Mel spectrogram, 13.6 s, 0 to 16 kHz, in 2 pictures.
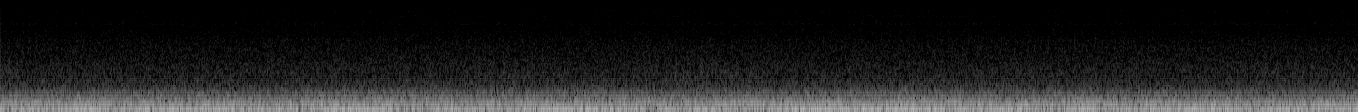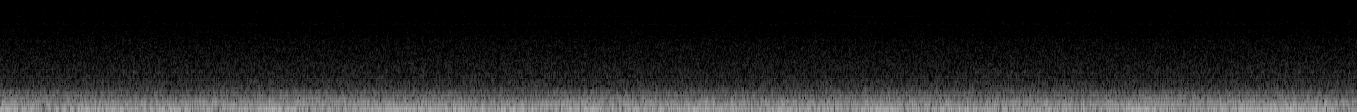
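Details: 2011 Ford EcoBoost engine at startup: low, uneven, loping rough idle with no clear rhythm; cause unknown.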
